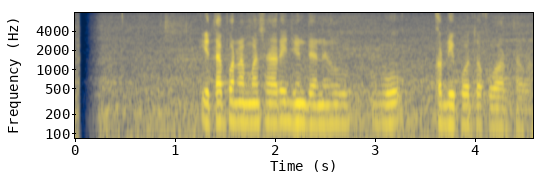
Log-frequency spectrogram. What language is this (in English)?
Sundanese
